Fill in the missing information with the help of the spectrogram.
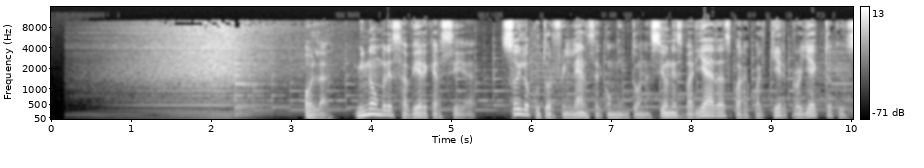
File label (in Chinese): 西班牙语男 科技, 外语; 小语种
